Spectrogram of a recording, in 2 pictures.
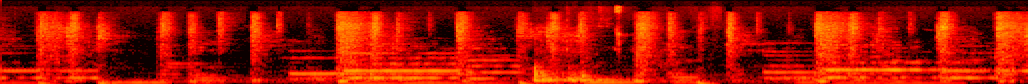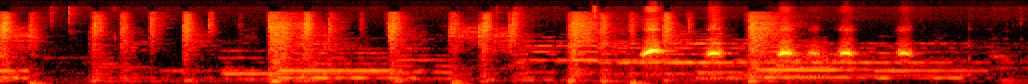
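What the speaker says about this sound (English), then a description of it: "when I whistle" A person whistles a wandering tune in short phrases with brief pauses, close and clear, ending in a few sharp higher notes.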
